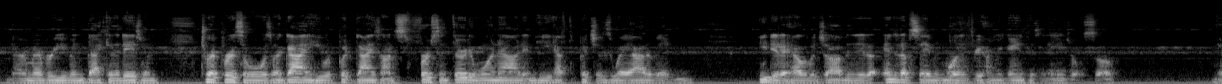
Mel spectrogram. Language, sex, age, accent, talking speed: English, male, 20-39, American, 280 wpm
